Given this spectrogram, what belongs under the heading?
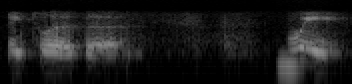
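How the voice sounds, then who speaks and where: An older woman raised in Brazil, speaking slowly and haltingly with many pauses as she recounts her life in an oral history interview. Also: deep voice, animated, gravelly. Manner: slow, halting, many fillers and restarts. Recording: tinny phone-like audio.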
